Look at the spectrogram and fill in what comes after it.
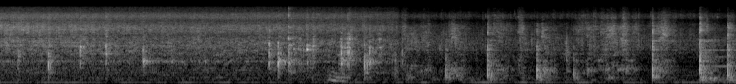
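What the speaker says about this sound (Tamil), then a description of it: "கொஞ்சம் கடுகு உளுத்தம் பருப்பு போட்டுக்கலாம். தாளிக்க கடுகு நல்லா பொரிஞ்சிருச்சு." Mustard seeds and urad dal spluttering in hot oil for a mint chutney tempering: a steady sizzle with scattered sharp crackles and pops that grow busier toward the end, close and fairly loud.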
